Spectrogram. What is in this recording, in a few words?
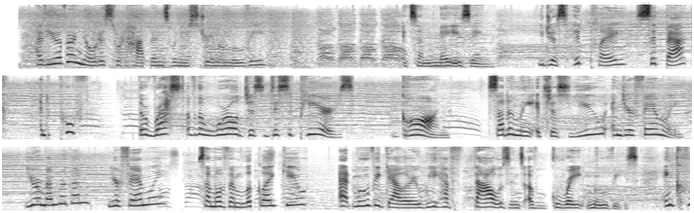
Commercial Reel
